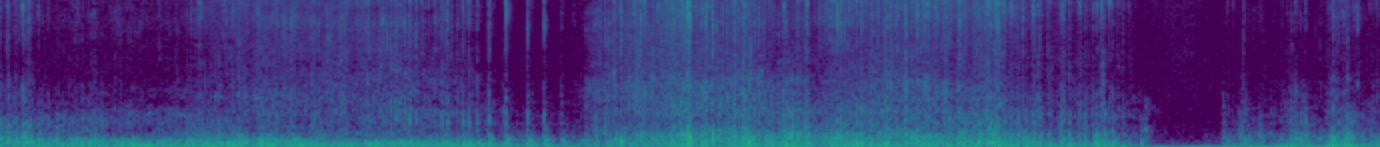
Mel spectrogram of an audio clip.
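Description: Long acrylic nails rapidly tap and scratch across a soft pillow covered in reversible pink sequin fabric. The result is a steady, dense stream of quick, dull clicking and rustling, mostly low and muffled, with a brief near-pause close to the end.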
